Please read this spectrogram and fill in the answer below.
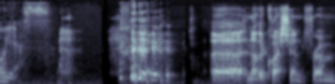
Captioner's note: laughs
